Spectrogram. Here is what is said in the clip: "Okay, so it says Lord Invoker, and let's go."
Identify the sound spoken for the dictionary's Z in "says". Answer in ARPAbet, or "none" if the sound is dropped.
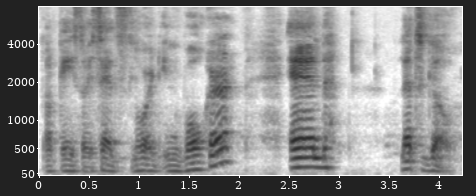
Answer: S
